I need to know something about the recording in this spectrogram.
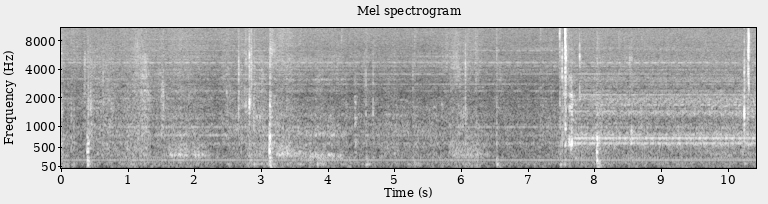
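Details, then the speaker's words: Toshiba Libretto 50CT 1990s mini laptop floppy drive reading a test disk: quiet low hum with scattered sharp clicks as the head steps across the disk, normal seek and read with working access. "the drive is going I can hear the head moving and we have access brilliant"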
